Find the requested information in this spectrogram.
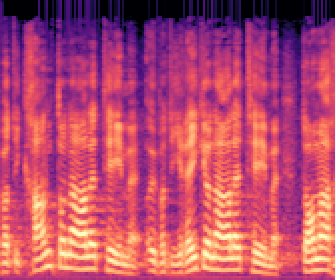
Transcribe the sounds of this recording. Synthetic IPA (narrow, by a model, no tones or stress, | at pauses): bɐdiːkʰantonaːlətʰeːməybɐdiːʁeɡjonaːlətʰeːmə | d̥ɔːmaχ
